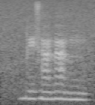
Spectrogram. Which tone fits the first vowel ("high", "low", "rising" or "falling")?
high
